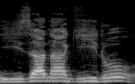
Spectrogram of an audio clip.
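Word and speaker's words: イザナギ: 나왔나 그래요 아니고 어 이진나 씨는 씨의 발음을 일본에서는 이자나기 하게 됩니다 같은 인물이에요 저는 그렇게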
